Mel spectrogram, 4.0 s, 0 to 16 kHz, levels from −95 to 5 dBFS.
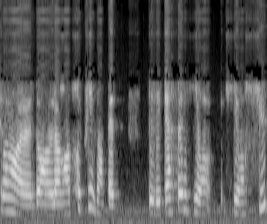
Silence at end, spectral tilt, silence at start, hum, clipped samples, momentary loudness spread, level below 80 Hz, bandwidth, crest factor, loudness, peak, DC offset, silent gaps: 0 s; -2.5 dB/octave; 0 s; none; under 0.1%; 10 LU; -52 dBFS; 16 kHz; 16 dB; -18 LUFS; -2 dBFS; under 0.1%; none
